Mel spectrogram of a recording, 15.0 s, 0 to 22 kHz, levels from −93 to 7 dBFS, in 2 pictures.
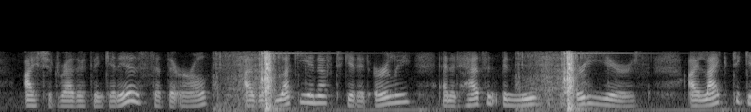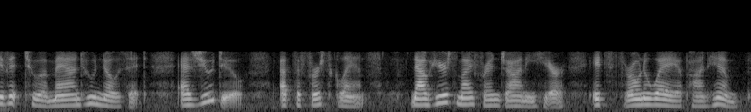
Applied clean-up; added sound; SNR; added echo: none; Typewriter; -3 dB; none.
